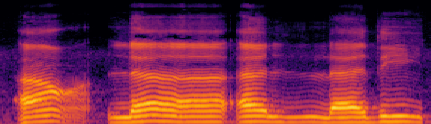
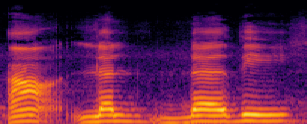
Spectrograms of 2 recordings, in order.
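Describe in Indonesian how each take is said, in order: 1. Vokal yang mengawali alladhi dibaca terpisah. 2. Vokal yang mengawali alladhi dihilangkan dan disambung. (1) "tak boleh a'la alladhi, tak boleh" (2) "Bila sambung mesti a'lal ladhi"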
